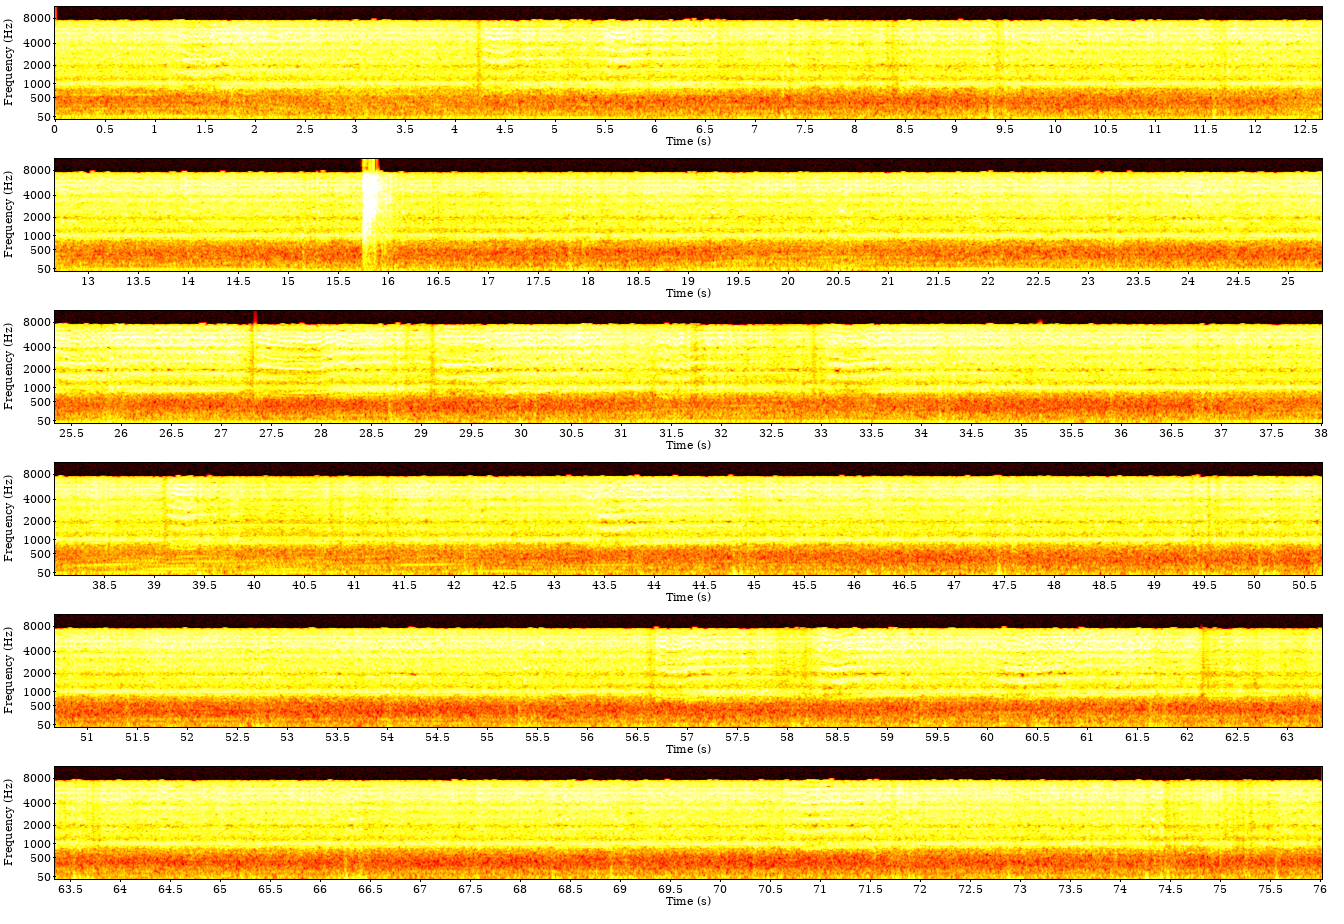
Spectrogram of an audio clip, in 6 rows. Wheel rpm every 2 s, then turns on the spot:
230, 230, 230, 230, 230, 230, 230, 230, 230, 230, 230, 230, 230, 220, 220, 220, 220, 230, 230, 230, 230, 230, 230, 230, 240, 230, 230, 230, 220, 230, 230, 230, 230, 240, 230, 230, 230, 230.
none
